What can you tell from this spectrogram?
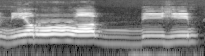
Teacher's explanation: Mi satu harakat terus berpindah ke makhraj ra, jangan dengung. Mir terus tebal. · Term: idgham tanpa gunnah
